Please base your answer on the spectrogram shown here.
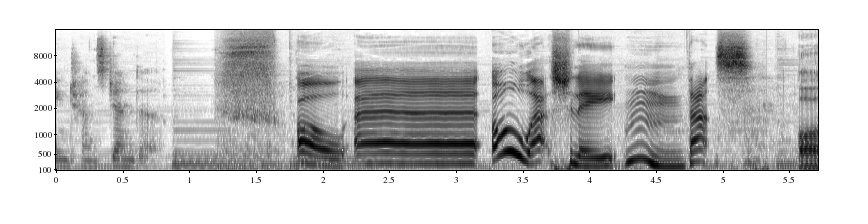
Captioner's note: sucks in air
